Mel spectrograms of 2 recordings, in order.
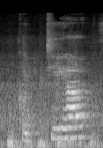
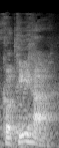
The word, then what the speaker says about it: cotija: John, help me with your cotija. Sorry, Senor Scolnare is not good. Help you with what? Correct pronunciation of this. Cotija.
